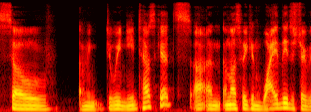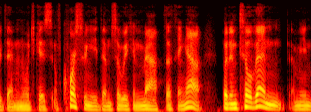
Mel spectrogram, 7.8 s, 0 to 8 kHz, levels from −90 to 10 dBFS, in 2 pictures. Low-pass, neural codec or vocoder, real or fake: 7.2 kHz; autoencoder, 48 kHz, 32 numbers a frame, DAC-VAE, trained on Japanese speech; fake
